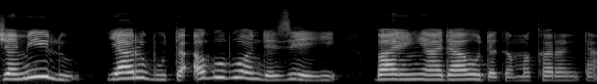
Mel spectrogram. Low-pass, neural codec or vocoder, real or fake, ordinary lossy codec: 14.4 kHz; vocoder, 44.1 kHz, 128 mel bands, Pupu-Vocoder; fake; none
